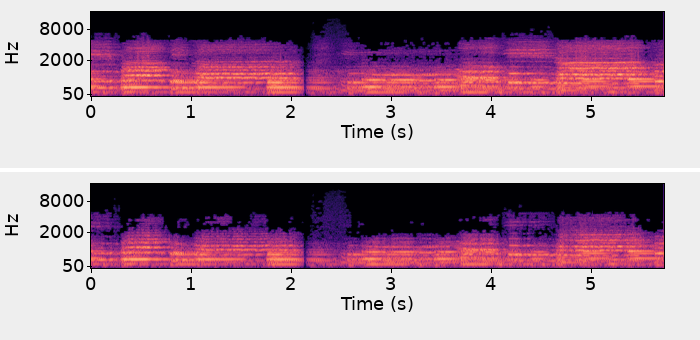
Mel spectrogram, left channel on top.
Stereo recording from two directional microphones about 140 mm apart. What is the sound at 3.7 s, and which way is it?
Music, 25° left (ahead or behind).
